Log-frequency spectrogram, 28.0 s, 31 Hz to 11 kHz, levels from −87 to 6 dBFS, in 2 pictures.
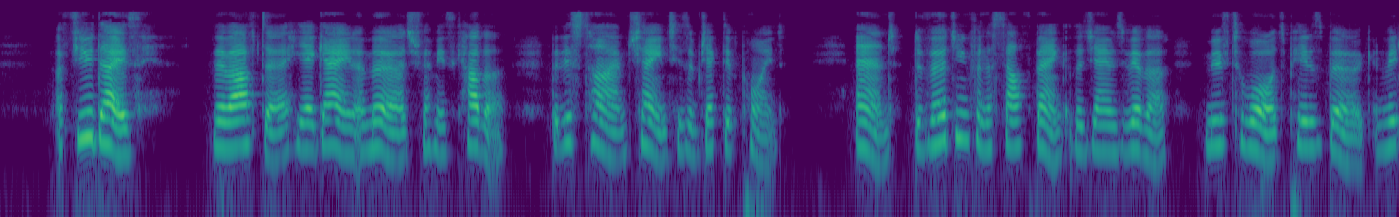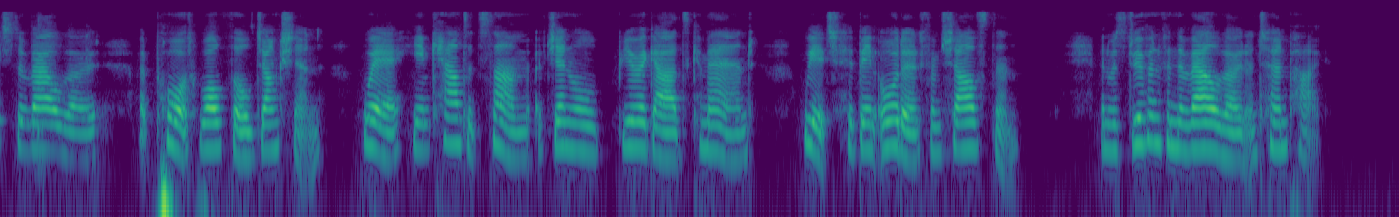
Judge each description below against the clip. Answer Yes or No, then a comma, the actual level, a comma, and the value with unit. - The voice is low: No, high, 200 Hz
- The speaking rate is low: Yes, slow, 130 wpm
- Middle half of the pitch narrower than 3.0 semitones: Yes, narrow, 2.6 semitones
